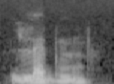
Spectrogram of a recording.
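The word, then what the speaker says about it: lane: An unwritten D is pronounced before N in some Manx words. Bedden, woman. Leaden, full.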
